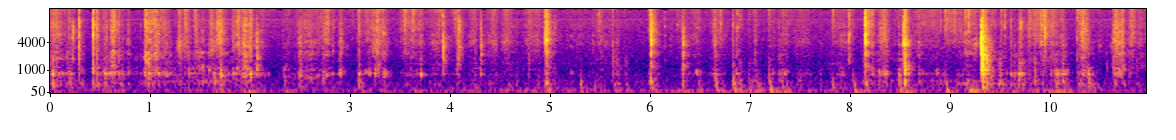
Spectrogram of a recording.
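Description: Cardstock box pieces being handled and pressed into place by hand: soft rustling with scattered light taps and clicks, a few sharper taps in the second half.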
